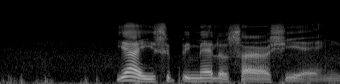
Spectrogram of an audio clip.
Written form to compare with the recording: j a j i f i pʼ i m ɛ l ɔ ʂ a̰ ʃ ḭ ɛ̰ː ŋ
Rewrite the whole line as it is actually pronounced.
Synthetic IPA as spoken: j a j i s i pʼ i m ɛ l ɔ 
